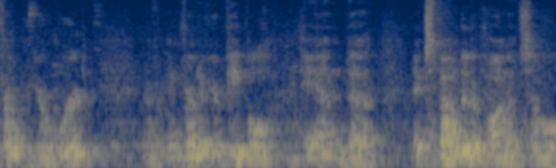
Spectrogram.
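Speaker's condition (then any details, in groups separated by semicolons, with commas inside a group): No condition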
